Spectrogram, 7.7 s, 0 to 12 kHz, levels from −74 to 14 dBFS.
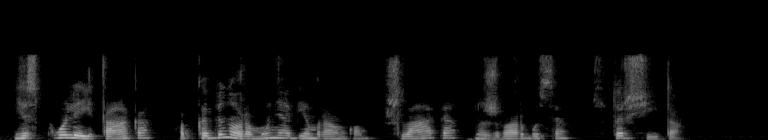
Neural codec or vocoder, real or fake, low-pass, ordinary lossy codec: none; real; 7.2 kHz; AAC, 32 kbps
